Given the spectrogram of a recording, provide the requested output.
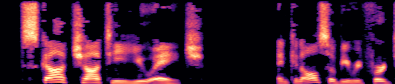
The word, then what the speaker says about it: scacciata: The word scacciata is pronounced scacciatuh and can also be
